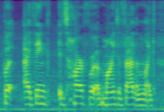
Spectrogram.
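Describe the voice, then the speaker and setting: Low-voiced woman thinking aloud. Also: fairly even intonation, fairly quick, slight background noise. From China. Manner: thoughtful, searching, confiding. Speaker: vlogger sharing personal reflections. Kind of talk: candid personal monologue.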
